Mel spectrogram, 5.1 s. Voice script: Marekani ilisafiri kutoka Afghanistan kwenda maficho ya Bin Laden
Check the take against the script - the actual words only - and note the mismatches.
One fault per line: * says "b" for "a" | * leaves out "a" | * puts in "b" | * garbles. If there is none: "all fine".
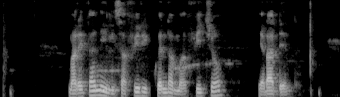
* leaves out "kutoka Afghanistan"
* leaves out "Bin"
